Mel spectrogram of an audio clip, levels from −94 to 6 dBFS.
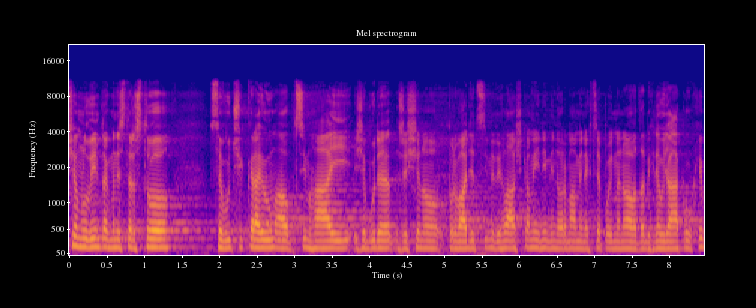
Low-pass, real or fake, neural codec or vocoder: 10.8 kHz; real; none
